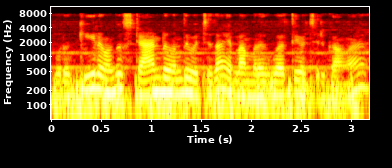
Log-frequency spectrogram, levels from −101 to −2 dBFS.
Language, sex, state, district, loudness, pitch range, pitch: Tamil, male, Tamil Nadu, Namakkal, -14 LUFS, 145-175 Hz, 155 Hz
